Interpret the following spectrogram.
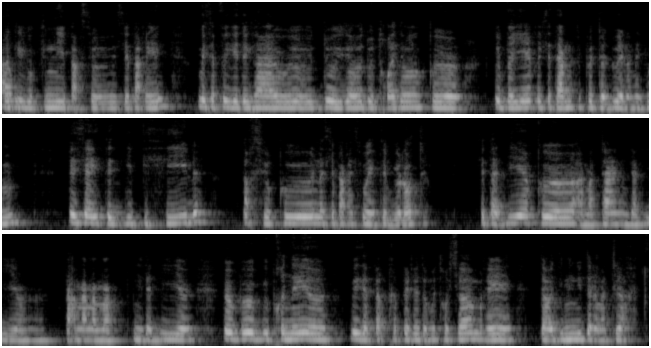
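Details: Adult woman born profoundly deaf, who reads lips and had thousands of hours of childhood speech therapy after doctors predicted she would never speak; speech of a profoundly deaf speaker (deaf speech).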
